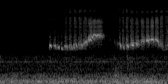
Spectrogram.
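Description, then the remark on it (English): A man whistles in imitation of a small bird: two quick, warbling high-pitched phrases with a brief gap between, clear over a low background hum. “Like I do like a little bird whistle.”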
